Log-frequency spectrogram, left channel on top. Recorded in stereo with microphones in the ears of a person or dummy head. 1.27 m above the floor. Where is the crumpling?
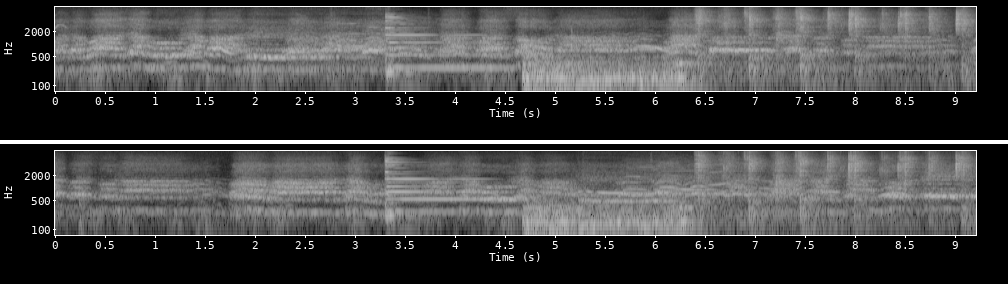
55° right (ahead or behind), 2 m.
